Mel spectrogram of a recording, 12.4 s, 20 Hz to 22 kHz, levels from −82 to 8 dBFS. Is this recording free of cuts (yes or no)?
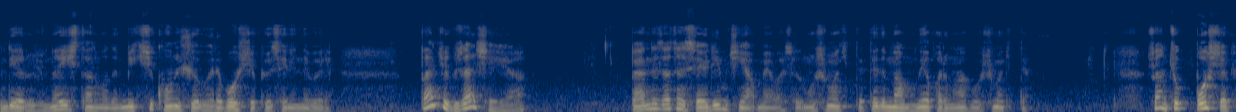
yes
